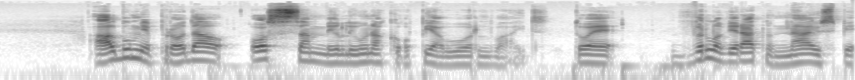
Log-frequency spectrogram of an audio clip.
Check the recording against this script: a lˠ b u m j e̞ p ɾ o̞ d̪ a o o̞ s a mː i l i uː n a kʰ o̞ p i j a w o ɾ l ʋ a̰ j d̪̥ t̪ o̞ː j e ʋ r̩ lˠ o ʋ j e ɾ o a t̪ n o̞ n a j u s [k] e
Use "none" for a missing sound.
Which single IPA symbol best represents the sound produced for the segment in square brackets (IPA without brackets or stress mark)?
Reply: p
